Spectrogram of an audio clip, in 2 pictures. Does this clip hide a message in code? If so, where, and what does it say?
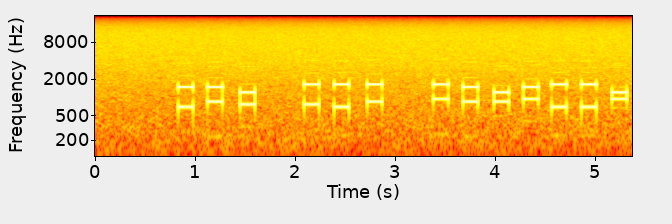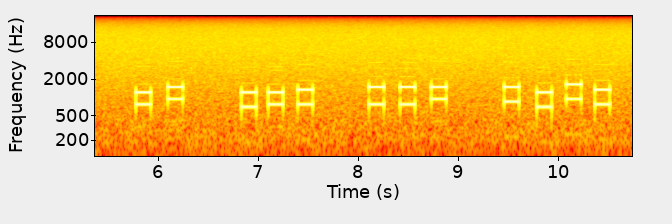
Yes: DTMF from 0.8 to 10.5 s, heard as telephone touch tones, dialled by hand, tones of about 150 ms. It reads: 394 BAC D97#AA* 4# 145 66# 91D5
